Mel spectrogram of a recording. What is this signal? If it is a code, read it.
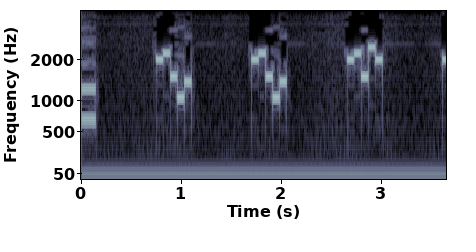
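Five-tone selective call (ZVEI), heard as quick runs of five tones, tones of about 70 ms. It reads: 89514 89514 89508
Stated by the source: Five-tone ZVEI selective call 89337 received on SDR, from the server of feuerwehr-orlamuende (fire brigade Orlamünde).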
